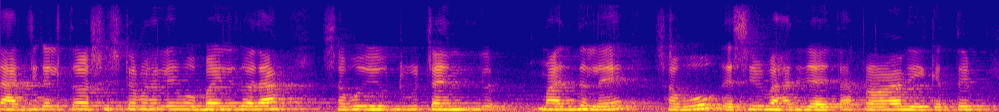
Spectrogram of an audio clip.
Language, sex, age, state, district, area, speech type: Odia, female, 45-60, Odisha, Khordha, rural, spontaneous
